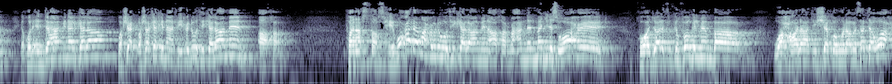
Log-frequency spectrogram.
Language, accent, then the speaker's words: Arabic; Bahrain; ما عندكم احنا عندنا في البحرين يسمونها شنو؟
